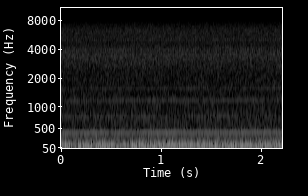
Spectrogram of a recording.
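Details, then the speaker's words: EK Furious Meltemi 120 mm PC fan near its lowest speed, around 800 rpm, measured 60.9 dB: steady loud rush of air with a low hum and faint tone underneath; fan running normally. "okay there's a very low hum to it and it's loud 60.9 DB loud so think about that"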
